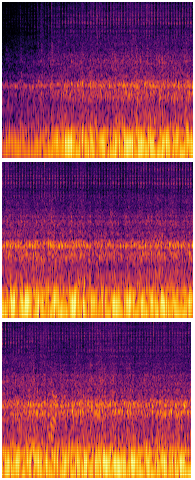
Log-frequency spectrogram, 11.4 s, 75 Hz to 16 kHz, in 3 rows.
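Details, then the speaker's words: 1975 Suzuki GT750 two-stroke triple, sitting since 1986, just revived: picks up and holds an even idle at about 1,000 rpm, a steady buzz with no dropouts; all cylinders firing and hot. "Oh yeah, it's running on all cylinders."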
